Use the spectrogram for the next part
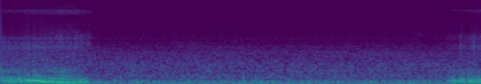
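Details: Cat snoring: a low, nasal, droning snore opens the moment, fades into near silence for several seconds, then a second snore starts rising again at the very end.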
